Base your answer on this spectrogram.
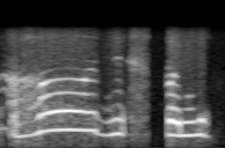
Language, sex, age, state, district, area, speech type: Marathi, female, 18-30, Maharashtra, Bhandara, rural, conversation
